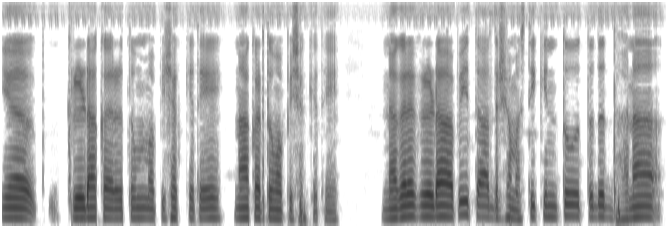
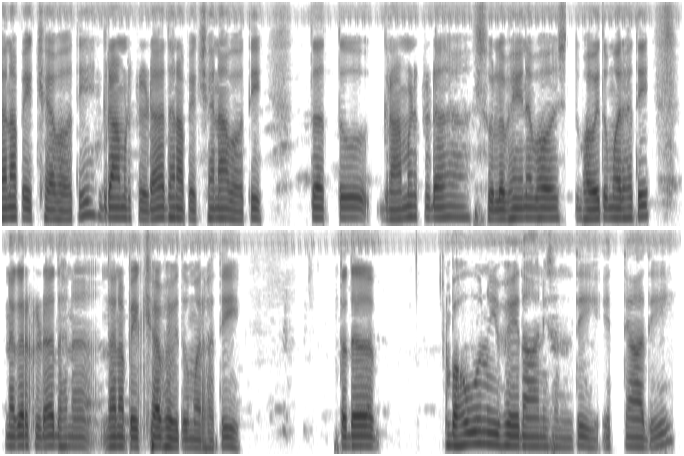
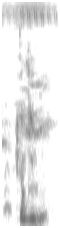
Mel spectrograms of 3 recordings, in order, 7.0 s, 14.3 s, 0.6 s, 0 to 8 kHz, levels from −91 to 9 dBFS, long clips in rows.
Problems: constant background noise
